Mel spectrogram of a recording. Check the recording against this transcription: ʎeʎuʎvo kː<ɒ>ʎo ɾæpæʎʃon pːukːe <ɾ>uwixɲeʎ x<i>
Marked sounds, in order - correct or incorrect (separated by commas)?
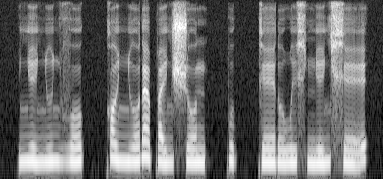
correct, correct, incorrect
